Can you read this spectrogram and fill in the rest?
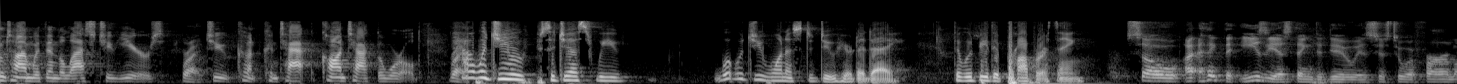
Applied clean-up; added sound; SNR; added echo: none; none; none; none.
